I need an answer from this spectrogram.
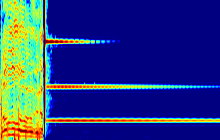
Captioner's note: bell dings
